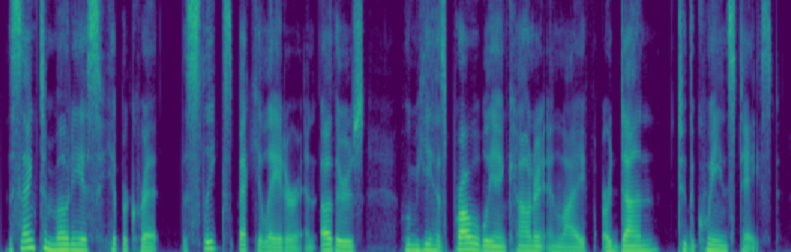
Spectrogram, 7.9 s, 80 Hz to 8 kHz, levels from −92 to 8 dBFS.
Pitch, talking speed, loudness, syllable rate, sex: 155 Hz, 160 wpm, -20 LUFS, 5.7 syllables/s, female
